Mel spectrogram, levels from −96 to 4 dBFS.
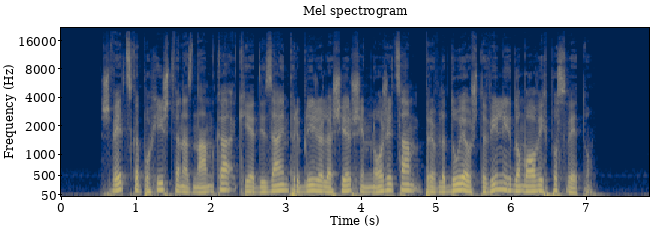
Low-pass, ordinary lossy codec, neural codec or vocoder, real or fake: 19.8 kHz; Opus, 64 kbps; vocoder, 44.1 kHz, 128 mel bands every 512 samples, BigVGAN v2; fake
